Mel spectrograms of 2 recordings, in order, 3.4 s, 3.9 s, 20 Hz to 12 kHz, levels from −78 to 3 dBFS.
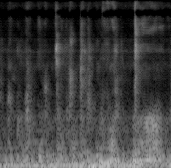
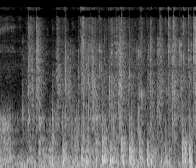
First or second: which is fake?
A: first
